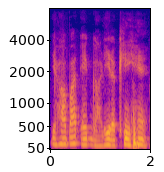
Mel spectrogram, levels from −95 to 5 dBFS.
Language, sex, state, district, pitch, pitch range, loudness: Hindi, male, Assam, Hailakandi, 125 Hz, 120-135 Hz, -17 LUFS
